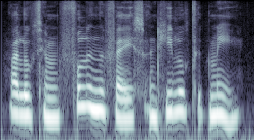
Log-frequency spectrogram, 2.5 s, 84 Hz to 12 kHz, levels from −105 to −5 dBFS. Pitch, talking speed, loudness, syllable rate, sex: 210 Hz, 285 wpm, -15 LUFS, 6.1 syllables/s, female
